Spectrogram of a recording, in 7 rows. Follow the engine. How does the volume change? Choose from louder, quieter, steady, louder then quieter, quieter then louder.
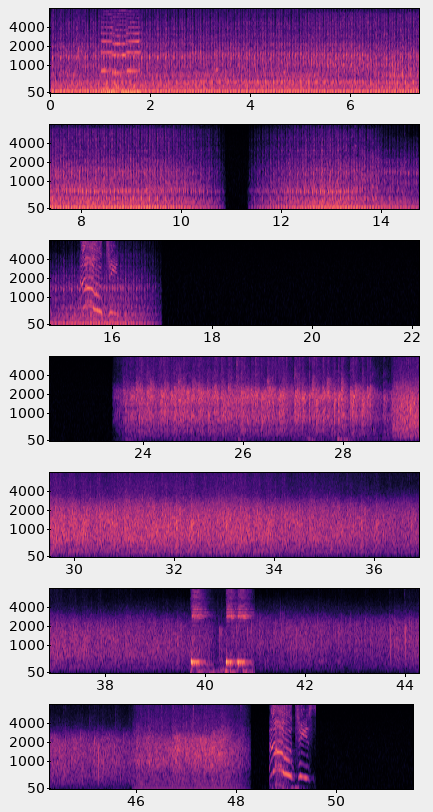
quieter.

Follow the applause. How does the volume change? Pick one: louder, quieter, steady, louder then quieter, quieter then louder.
quieter then louder.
